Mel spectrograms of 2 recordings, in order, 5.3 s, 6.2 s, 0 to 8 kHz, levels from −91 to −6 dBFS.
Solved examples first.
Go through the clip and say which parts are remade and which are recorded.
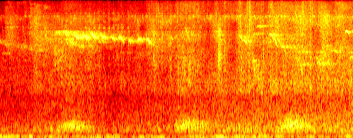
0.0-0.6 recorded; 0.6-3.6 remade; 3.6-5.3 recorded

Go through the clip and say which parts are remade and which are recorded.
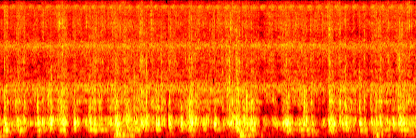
0.0-6.2 recorded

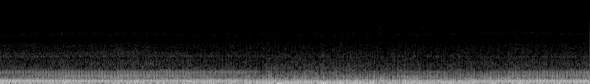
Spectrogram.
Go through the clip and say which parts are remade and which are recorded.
0.0-1.9 recorded; 1.9-5.1 remade; 5.1-5.9 recorded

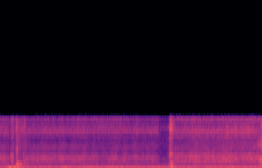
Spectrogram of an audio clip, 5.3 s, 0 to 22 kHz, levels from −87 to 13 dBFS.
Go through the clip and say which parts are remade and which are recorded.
0.0-5.3 remade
